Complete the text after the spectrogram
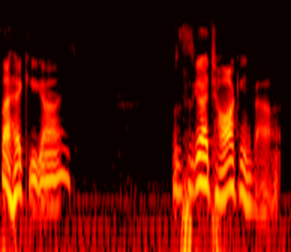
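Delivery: high-pitched disbelieving chess streamer; Hikaru impression. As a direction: squeal it out like an outraged rival player. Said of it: "I believe I'm supposed to be Hikaru".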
